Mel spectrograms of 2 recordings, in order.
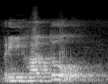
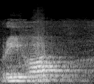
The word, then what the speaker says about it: বৃহৎ: করে না বলে কৃপণ এটা যেন না বলে বৃহত এটা যেন না বলে পৃথক এটার শুদ্ধ উচ্চারণ কি হবে কৃপণ এটা বৃহৎ এটা পৃথক এবং নিচে চলে আসুন দেখুন এখানে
